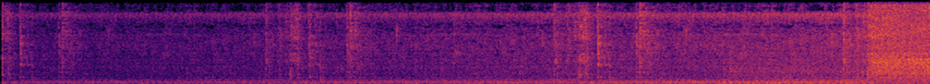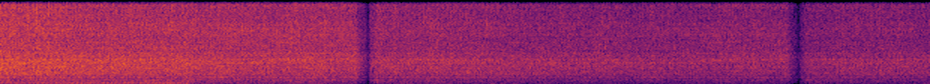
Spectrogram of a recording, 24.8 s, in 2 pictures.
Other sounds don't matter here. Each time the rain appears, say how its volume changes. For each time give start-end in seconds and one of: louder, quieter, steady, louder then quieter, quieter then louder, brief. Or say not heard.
0.0-24.7 louder then quieter.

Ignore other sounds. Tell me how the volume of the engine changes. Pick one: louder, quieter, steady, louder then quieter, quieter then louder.
steady.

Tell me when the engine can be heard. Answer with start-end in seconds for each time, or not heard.
9.6-14.9.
